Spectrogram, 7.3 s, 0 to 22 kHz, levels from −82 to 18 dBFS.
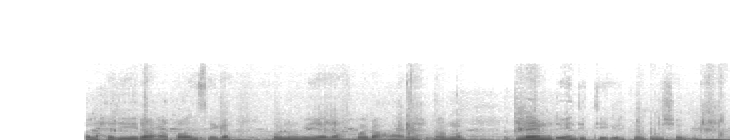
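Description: This speech clip has a cut-off start: digital silence runs to 0.86 s, then the audio begins abruptly mid-sound, with no natural attack, as if the stream began late. There is also clock drift between sender and receiver throughout: the sender's clock runs roughly 2% slower, so the receiver's jitter buffer keeps draining and must compensate. This shows up as repeated timing corrections from 1.10 s to 6.39 s, where short pieces are repeated, playing at 98% speed and adding roughly a tenth of a second overall as small, unevenly spaced edits. All of this passes over a call path whose Opus coding tops out around 12 kHz.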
